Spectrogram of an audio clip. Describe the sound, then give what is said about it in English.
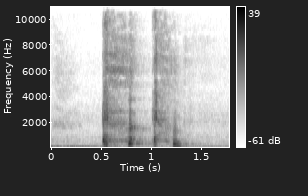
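Four short, dry coughs come in two quick pairs from a person with a tired throat. Each is a sharp burst, clear and fairly loud against a quiet background. “I hope editor cuts this coughing out, because I don't know why I'm suddenly coughing.”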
